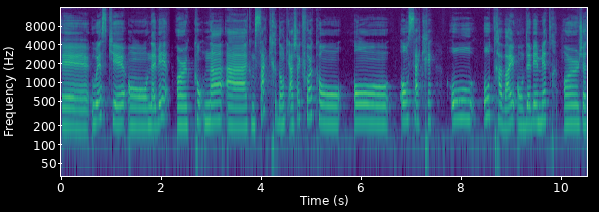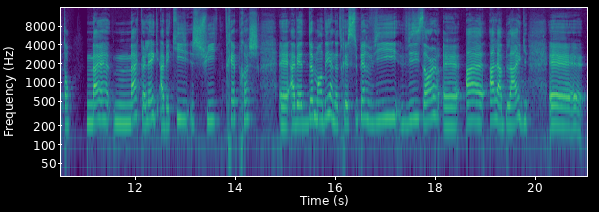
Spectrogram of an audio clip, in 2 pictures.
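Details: Adult woman, a laboratory supervisor, who states she stutters; audible repetitions and fillers; stuttering.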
